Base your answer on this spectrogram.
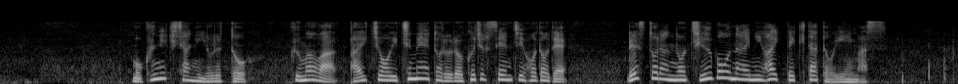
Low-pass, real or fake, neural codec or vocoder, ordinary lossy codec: none; fake; codec, 16 kHz, 4 kbps, X-Codec, HuBERT features, trained on LibriSpeech; none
